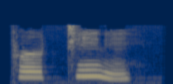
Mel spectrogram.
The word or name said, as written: Pertini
